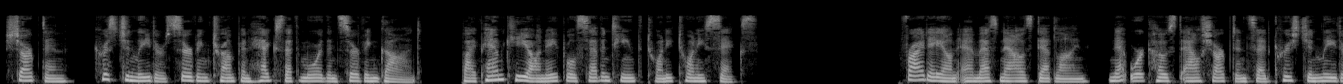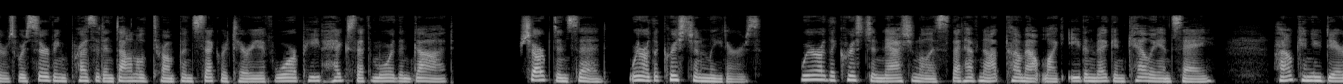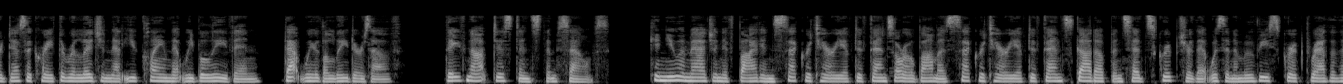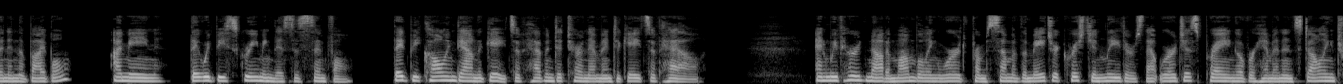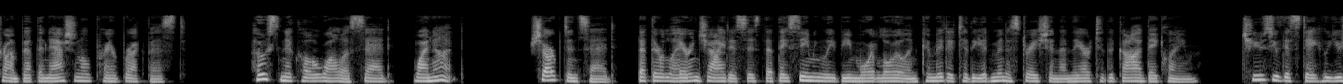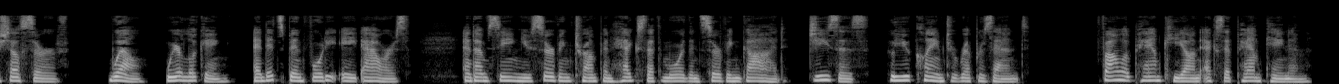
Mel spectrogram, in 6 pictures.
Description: Friday on MS NOW’s “Deadline,” network host Al Sharpton said Christian leaders were serving President Donald Trump and Secretary of War Pete Hegseth more than God.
